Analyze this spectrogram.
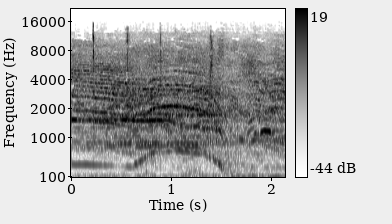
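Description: A crowd cheers and applauds steadily for a couple of seconds, with rising and falling whoops and shouts riding over dense, continuous clapping noise.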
